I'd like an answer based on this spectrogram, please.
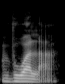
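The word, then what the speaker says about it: voilà: standard accepted pronunciation and how it is said in French is with the V sound voila so let's do a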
